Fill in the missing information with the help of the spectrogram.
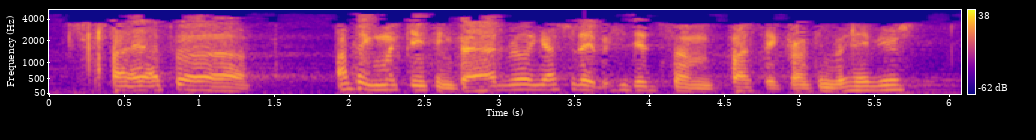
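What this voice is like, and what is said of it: Slurred speech. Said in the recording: “Do you sound drunk? You're slurring. ... You're slurring. Do you always slur?”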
